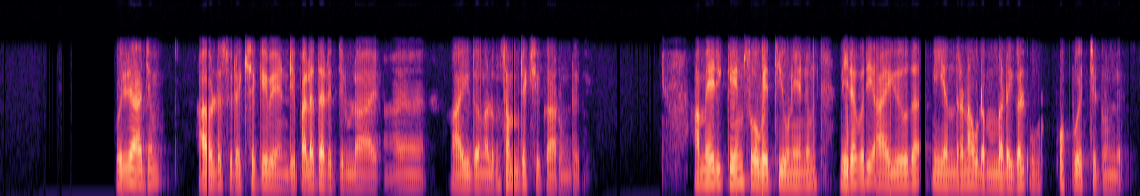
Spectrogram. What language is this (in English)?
Malayalam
